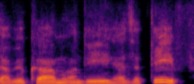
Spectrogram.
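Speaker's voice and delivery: normal talking voice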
